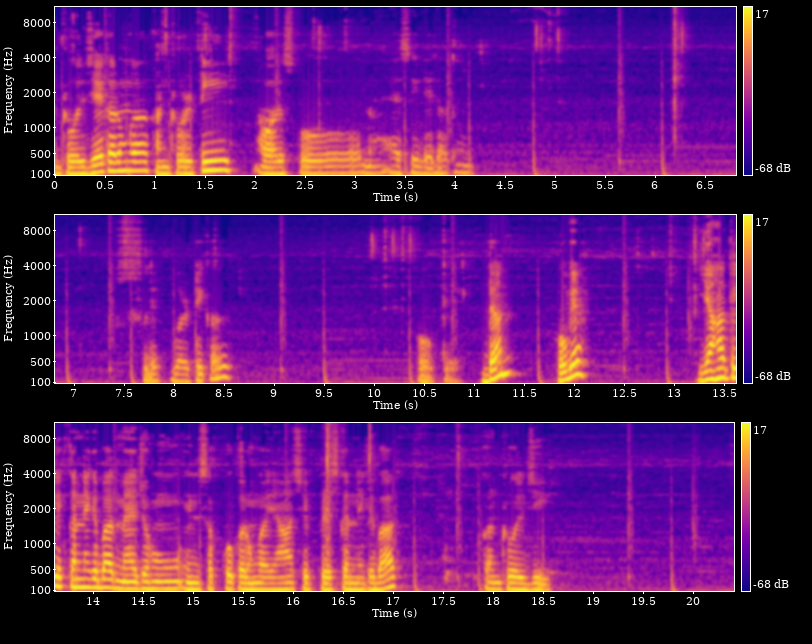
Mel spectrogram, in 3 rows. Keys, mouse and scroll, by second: 0.3 ctrl+j, 1.3 ctrl+t, 1.6 right click, 2.8-5.1 drag, 5.1 right click, 6.4-10.3 drag, 13.4 click, 13.9 scroll down 1, 16.5 shift+click, 17.9 ctrl+g.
